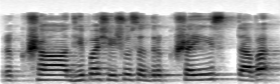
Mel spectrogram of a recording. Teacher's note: Visarga changes to S.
